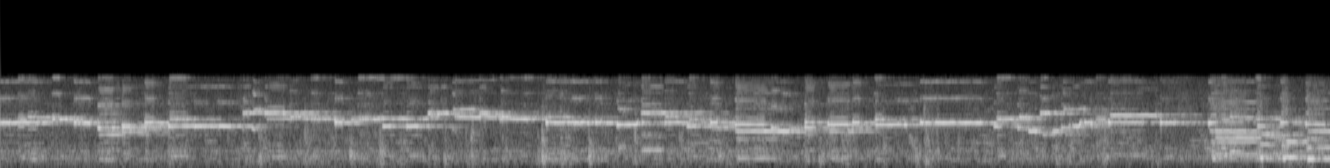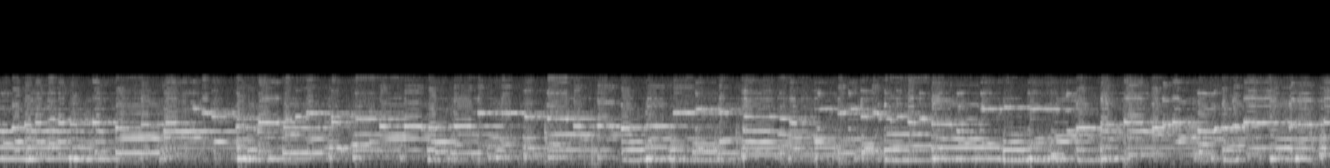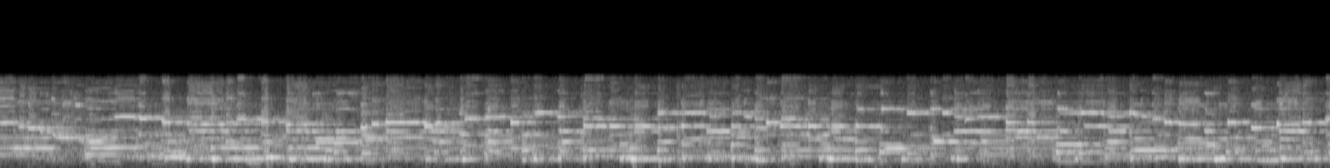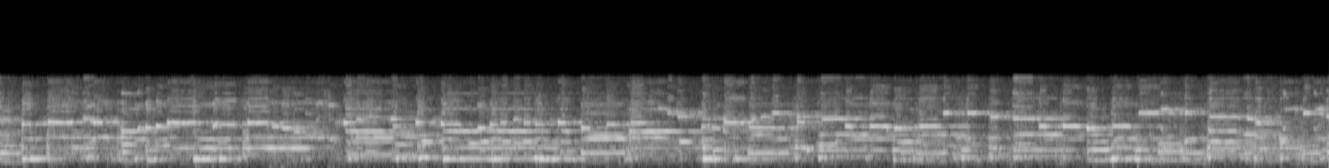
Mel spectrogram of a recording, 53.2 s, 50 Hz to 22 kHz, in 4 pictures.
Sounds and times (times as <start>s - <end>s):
Flute: 0.0s - 53.1s.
